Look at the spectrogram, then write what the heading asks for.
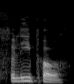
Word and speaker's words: Filippo: It's Filippo. Not Felipe. Sorry. I used to call him Felipe.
